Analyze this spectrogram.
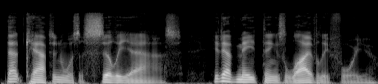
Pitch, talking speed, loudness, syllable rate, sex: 90 Hz, 205 wpm, -18 LUFS, 5.1 syllables/s, male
